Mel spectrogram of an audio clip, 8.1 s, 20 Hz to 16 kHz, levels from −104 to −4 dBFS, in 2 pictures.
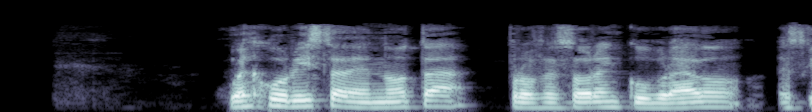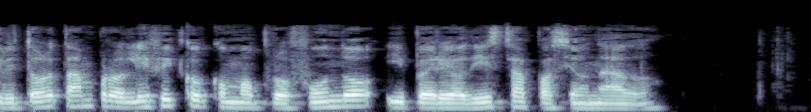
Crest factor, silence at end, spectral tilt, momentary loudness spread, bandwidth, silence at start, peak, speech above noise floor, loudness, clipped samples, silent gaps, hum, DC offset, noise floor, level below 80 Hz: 16 dB; 0.75 s; -6 dB/octave; 8 LU; 7.8 kHz; 1.15 s; -2 dBFS; 66 dB; -18 LUFS; under 0.1%; none; none; under 0.1%; -83 dBFS; -60 dBFS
